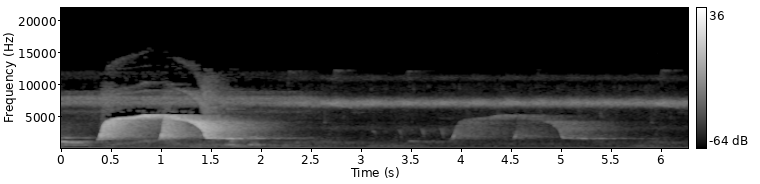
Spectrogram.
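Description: Screaming piha giving its piercing call: one loud call about half a second in and a fainter one a few seconds later, over a steady high insect drone.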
